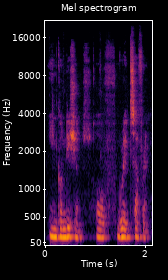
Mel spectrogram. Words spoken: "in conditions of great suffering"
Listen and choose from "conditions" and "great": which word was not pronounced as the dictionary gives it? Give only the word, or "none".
conditions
